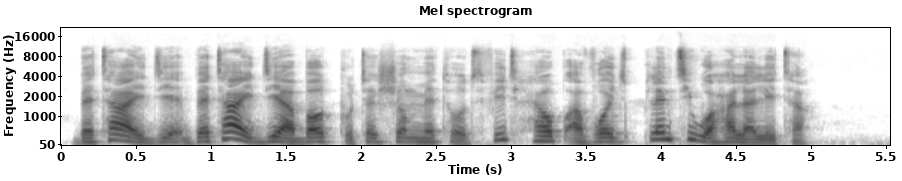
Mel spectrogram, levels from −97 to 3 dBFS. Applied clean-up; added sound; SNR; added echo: none; none; none; none.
